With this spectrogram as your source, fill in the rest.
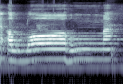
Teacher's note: میم جب ادا کریں گے تو اس کے اندر ایک الف کے برابر رکیں گے، ٹھہریں گے، ناک کے اندر آواز لے جائیں گے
